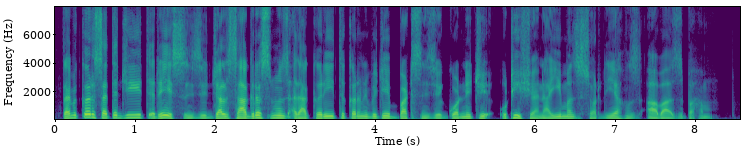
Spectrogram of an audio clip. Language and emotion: Kashmiri, neutral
